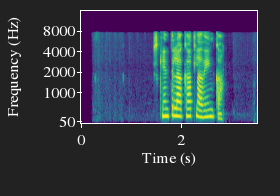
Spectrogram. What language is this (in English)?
Icelandic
